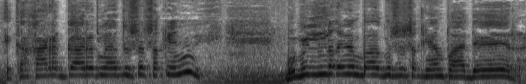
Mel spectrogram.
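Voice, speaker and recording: An actor playing a stubborn young troublemaker son in a radio drama, blunt and offhand, with a Filipino accent. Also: male voice, very high-pitched, fairly even intonation, a little fast, background noise.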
